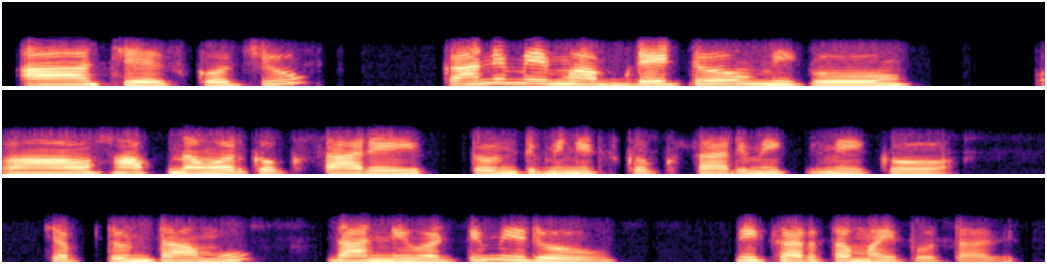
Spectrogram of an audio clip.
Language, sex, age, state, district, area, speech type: Telugu, female, 18-30, Andhra Pradesh, Krishna, urban, conversation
